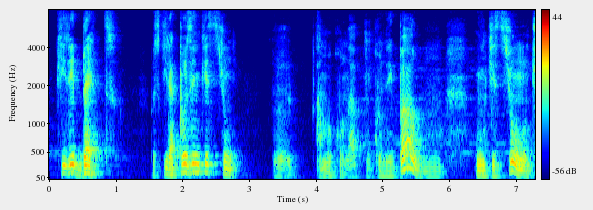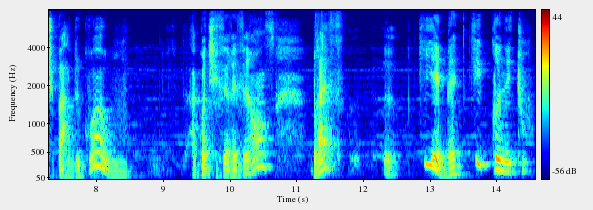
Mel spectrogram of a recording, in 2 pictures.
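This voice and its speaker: A French vlogger in his thirties with a lowish, slightly bright voice. He rants casually through a rambling monologue, full of fillers and repeated phrases.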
